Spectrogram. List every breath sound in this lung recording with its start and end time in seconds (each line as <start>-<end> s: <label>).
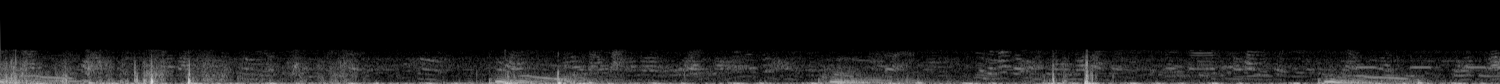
0.00-0.89 s: inhalation
0.00-0.89 s: wheeze
4.70-5.90 s: inhalation
4.70-5.90 s: wheeze
8.15-9.34 s: wheeze
13.21-14.41 s: inhalation
13.21-14.41 s: wheeze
